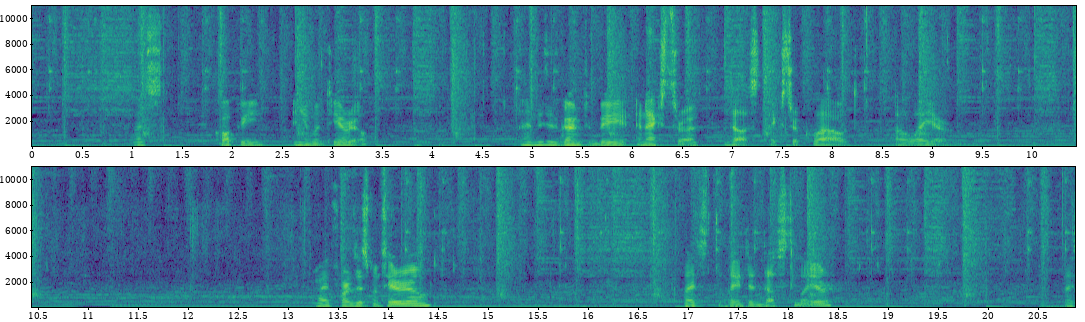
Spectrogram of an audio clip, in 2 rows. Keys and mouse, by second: 2.7 middle click, 4.6 middle click, 10.3 middle click, 13.6 middle click, 14.4 middle click, 15.2-16.1 drag, 16.3 click, 16.7 x, 17.0 click, 17.2 x, 17.9-18.2 drag, 18.2 x, 18.7 click, 20.1 drag, 20.5-20.8 drag.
